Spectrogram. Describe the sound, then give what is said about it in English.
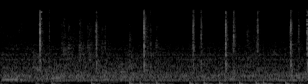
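Fingers type a website address on a computer keyboard, producing a quiet, irregular string of sharp key clicks with short gaps between them over a low, steady background hum. “just type the job website address here”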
